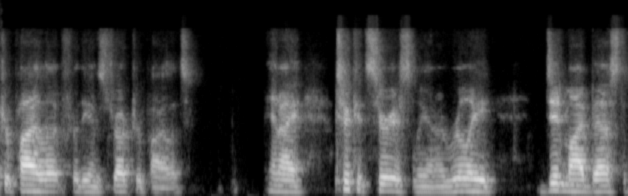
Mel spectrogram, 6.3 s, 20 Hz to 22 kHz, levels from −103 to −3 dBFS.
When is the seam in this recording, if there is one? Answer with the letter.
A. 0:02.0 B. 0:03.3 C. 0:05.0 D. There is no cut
B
